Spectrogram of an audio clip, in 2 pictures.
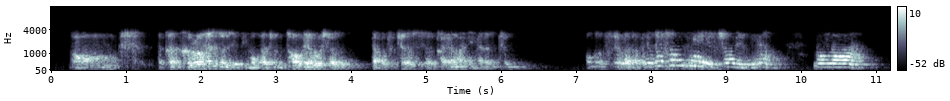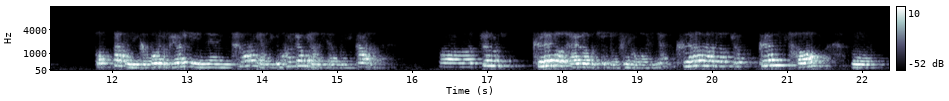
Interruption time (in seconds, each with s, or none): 7.5 s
